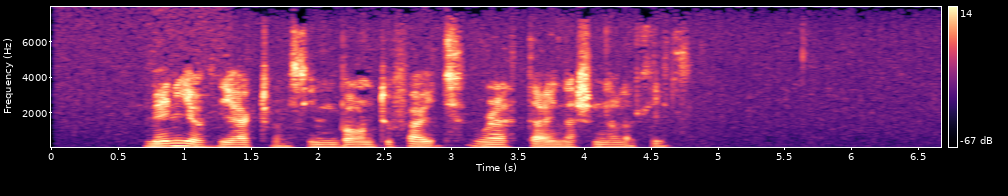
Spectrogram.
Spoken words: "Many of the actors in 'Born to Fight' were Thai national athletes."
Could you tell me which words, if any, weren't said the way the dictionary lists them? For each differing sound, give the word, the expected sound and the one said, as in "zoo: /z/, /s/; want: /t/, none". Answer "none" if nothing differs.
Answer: athletes: /θ/, /t/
